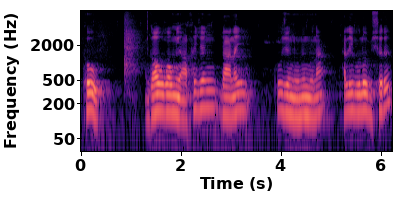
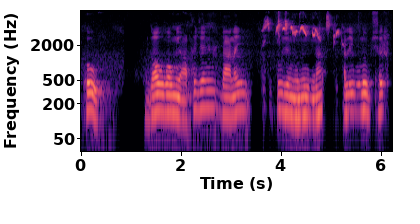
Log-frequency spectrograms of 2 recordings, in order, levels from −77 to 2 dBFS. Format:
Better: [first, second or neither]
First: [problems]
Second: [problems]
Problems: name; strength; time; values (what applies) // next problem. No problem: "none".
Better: first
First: none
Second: noise reduction (neural mask model Resemble Enhance denoiser)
